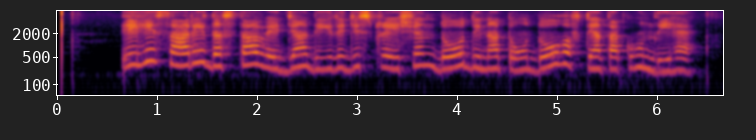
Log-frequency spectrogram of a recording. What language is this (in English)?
Punjabi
